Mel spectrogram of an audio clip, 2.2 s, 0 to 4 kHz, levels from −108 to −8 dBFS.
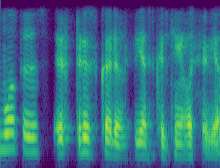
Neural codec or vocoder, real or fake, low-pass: codec, 24 kHz, 1.2 kbps, DualCodec; fake; 3.6 kHz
